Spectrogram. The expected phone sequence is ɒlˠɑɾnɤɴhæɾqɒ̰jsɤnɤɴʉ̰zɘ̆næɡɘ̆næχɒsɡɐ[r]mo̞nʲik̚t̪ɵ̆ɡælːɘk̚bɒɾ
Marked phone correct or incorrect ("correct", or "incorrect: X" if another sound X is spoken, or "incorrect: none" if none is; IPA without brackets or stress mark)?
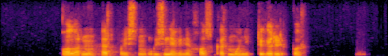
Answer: correct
